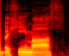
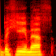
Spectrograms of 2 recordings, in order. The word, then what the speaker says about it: Behemoth: I've been posed the question on Behemoth or Behemoth. I've seen it pronounced different ways.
